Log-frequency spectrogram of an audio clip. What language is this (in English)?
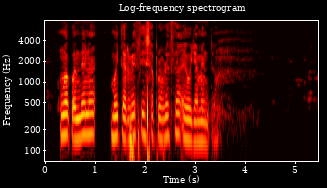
Galician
